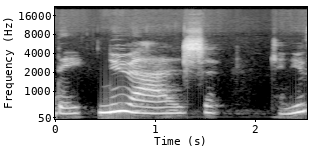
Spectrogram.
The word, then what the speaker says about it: nuage: And clouds in French is called des nuages. Can you say that? Nuage. Nuage. Combien de syllabes dans le mot nuage? Nuage. Deux syllabes. Nuage.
